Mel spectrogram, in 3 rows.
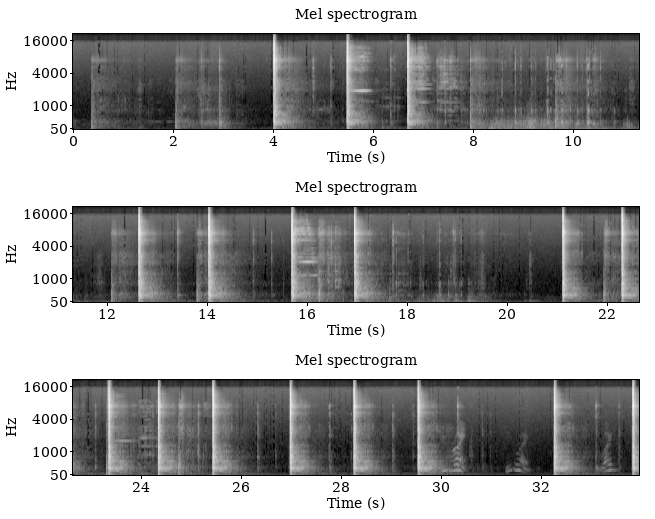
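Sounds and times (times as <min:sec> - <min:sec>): gunshots with ringing tail: 0:04.0 - 0:04.6, 0:05.5 - 0:06.0, 0:06.7 - 0:07.2, 0:15.7 - 0:17.5, 0:22.3 - 0:24.8, 0:25.4 - 0:26.0, 0:27.0 - 0:27.6, 0:28.2 - 0:28.8, 0:29.6 - 0:30.0, 0:32.2 - 0:32.9.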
